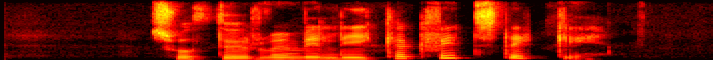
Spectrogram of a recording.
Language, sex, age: Icelandic, female, 40-49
